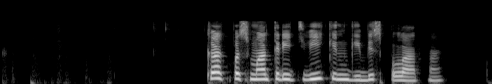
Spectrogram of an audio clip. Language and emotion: Russian, neutral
